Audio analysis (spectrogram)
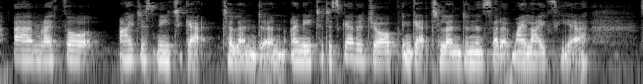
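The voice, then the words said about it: Welsh accent. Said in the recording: “I'm from Wales, you can probably tell from my accent.”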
